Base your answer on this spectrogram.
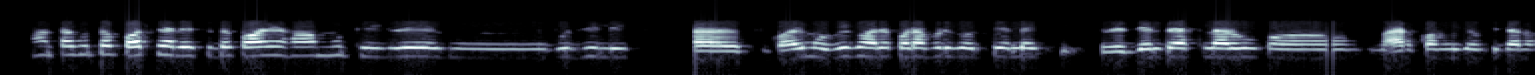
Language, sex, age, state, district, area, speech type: Odia, female, 30-45, Odisha, Cuttack, urban, conversation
